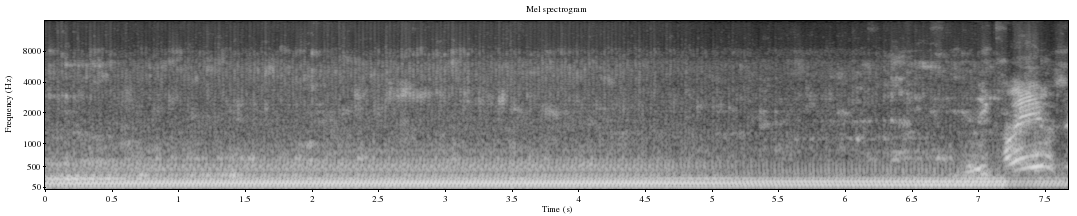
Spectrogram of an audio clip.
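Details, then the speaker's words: Sundance four-cylinder idling right after timing belt, water pump and tune-up, just restarted; steady, even low hum with no ticking or knocking. Normal idle; no funny noises. "Nothing did anything goofy. Everything spawn happy. No funny noises."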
